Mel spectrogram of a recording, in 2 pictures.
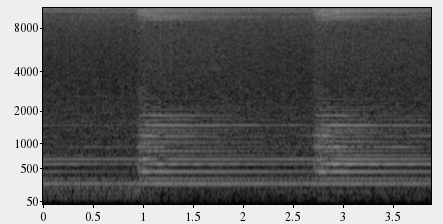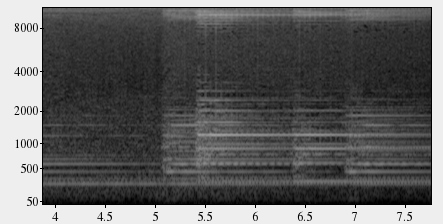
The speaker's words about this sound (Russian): Часы в зале пробили 12.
